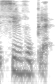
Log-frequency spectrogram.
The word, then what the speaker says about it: s'il vous plaît: Merci et s'il vous plaît. The Okay. people, the way it's spelled, and when you slow it down, you hear the L, but mostly when people say it, you just hear s'il vous plaît.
